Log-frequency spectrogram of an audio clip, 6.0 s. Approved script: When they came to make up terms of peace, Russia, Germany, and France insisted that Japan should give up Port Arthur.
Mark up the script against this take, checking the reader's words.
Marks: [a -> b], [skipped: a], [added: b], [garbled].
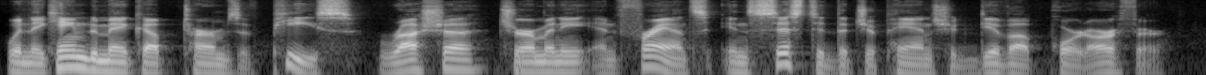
When they came to make up terms of peace, Russia, Germany, and France insisted that Japan should give up Port Arthur.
